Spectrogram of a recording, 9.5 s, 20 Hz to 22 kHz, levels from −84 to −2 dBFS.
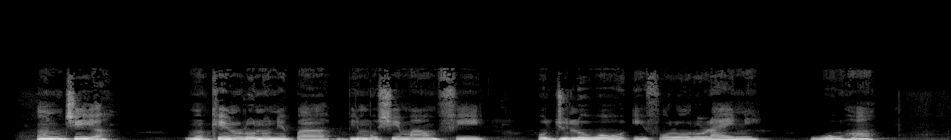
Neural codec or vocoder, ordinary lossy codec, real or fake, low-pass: none; MP3, 48 kbps; real; 19.8 kHz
